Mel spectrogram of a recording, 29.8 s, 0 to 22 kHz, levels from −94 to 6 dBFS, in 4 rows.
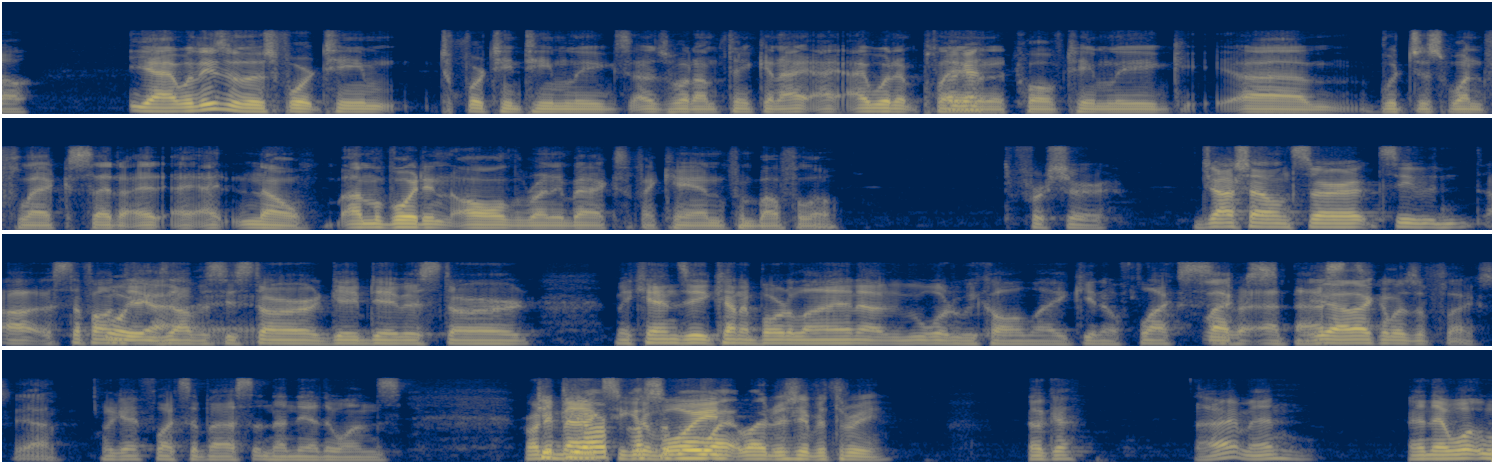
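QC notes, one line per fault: No faults heard.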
